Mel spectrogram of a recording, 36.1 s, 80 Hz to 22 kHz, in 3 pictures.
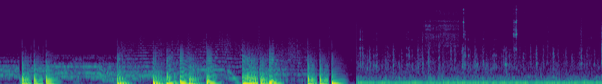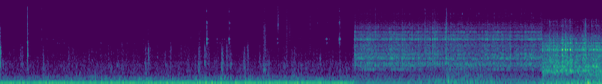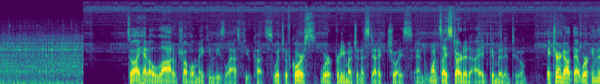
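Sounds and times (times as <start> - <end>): high machine whine: 19.1 - 36.0
milling machine motor hum: 19.1 - 36.0.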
